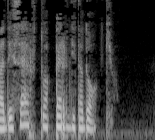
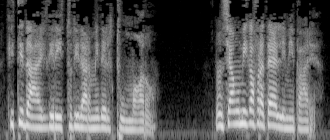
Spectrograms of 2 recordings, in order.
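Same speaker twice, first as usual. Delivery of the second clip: contemptuous; 7 dB louder than usual. A narrator's reading. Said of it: "Sprezzatamente il saro disse".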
